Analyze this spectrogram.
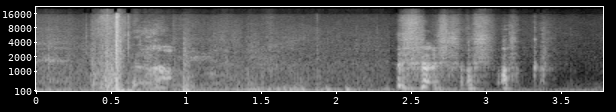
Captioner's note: Robert grunting; Robert whimpering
